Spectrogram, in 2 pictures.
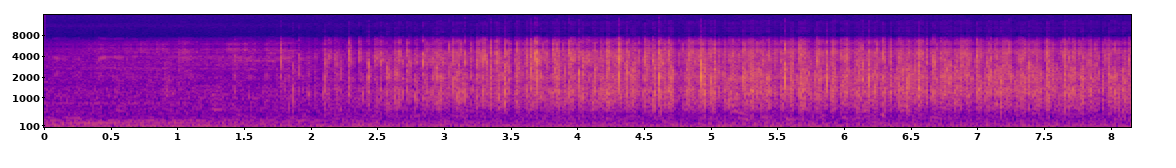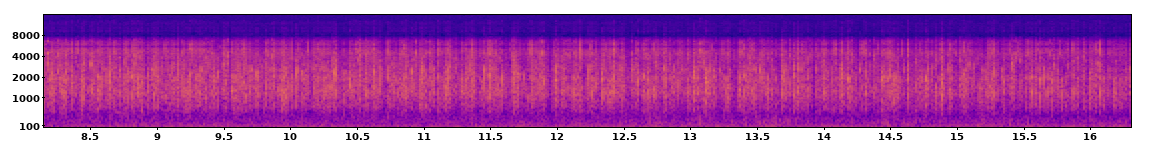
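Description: A large crowd applauding. The clapping swells in about two seconds in and then holds steady, over a low rumble of passing motorway traffic.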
